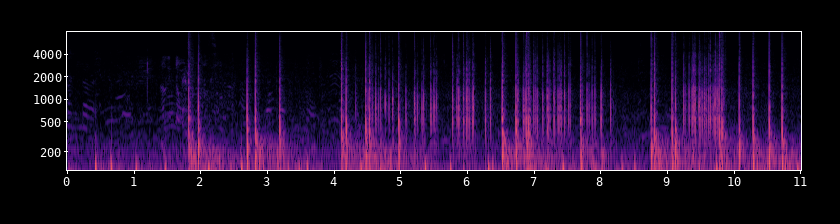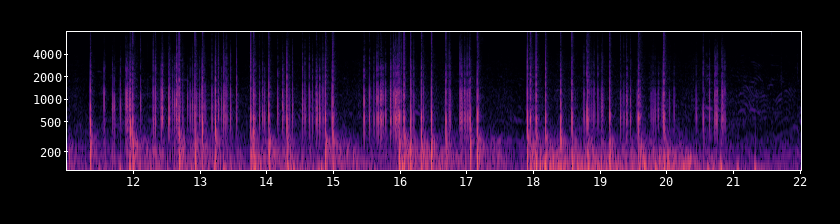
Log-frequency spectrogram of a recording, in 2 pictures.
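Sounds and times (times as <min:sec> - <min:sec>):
firework crackling: 0:00.6 - 0:22.0
firework shells bursting: 0:04.1 - 0:21.0.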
